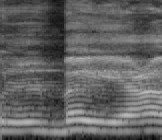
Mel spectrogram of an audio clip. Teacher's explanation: بیع عین کے اوپر زبر ہے اس لیے عین کو جلدی پڑھیں گے کھینچیں گے نہیں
